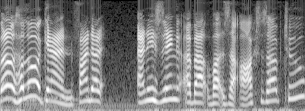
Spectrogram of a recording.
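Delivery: clumsy, unintended, bad German accent. Reading a game character's dialogue aloud: bad German accent. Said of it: "my bad German accent".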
